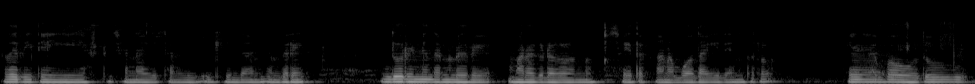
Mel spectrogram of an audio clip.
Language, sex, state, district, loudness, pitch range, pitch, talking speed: Kannada, male, Karnataka, Chamarajanagar, -39 LUFS, 105-115 Hz, 110 Hz, 50 wpm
